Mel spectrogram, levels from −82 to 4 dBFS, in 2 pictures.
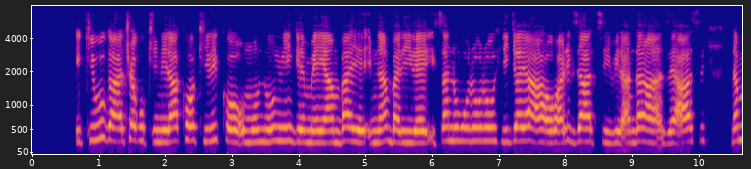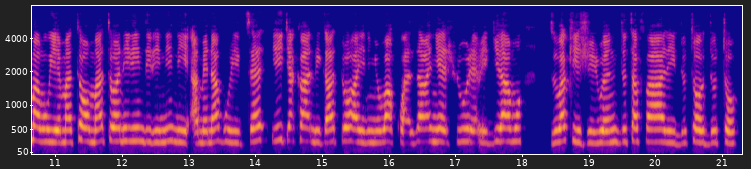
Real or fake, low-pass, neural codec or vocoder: fake; 7.2 kHz; codec, 16 kHz, 4.8 kbps, FACodec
